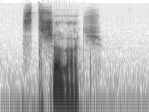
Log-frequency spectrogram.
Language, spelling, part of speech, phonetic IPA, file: Polish, strzelać, verb, [ˈsṭʃɛlat͡ɕ], Pl-strzelać.ogg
